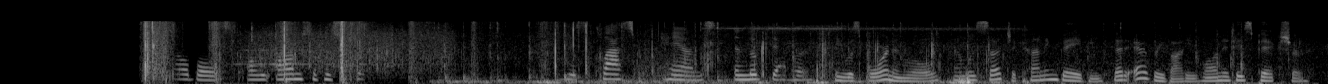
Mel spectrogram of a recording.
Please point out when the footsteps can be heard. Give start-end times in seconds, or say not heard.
1.4-10.4.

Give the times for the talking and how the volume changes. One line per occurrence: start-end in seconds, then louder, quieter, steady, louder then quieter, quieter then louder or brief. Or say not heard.
1.8-3.6 brief
5.6-13.1 steady.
